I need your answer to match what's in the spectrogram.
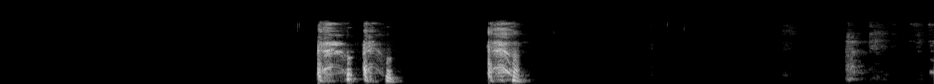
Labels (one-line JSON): {"expert_labels": [{"quality": "good", "cough_type": "dry", "dyspnea": false, "wheezing": false, "stridor": false, "choking": false, "congestion": false, "nothing": true, "diagnosis": "upper respiratory tract infection", "severity": "mild"}], "age": 30, "gender": "male", "respiratory_condition": false, "fever_muscle_pain": false, "status": "healthy"}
